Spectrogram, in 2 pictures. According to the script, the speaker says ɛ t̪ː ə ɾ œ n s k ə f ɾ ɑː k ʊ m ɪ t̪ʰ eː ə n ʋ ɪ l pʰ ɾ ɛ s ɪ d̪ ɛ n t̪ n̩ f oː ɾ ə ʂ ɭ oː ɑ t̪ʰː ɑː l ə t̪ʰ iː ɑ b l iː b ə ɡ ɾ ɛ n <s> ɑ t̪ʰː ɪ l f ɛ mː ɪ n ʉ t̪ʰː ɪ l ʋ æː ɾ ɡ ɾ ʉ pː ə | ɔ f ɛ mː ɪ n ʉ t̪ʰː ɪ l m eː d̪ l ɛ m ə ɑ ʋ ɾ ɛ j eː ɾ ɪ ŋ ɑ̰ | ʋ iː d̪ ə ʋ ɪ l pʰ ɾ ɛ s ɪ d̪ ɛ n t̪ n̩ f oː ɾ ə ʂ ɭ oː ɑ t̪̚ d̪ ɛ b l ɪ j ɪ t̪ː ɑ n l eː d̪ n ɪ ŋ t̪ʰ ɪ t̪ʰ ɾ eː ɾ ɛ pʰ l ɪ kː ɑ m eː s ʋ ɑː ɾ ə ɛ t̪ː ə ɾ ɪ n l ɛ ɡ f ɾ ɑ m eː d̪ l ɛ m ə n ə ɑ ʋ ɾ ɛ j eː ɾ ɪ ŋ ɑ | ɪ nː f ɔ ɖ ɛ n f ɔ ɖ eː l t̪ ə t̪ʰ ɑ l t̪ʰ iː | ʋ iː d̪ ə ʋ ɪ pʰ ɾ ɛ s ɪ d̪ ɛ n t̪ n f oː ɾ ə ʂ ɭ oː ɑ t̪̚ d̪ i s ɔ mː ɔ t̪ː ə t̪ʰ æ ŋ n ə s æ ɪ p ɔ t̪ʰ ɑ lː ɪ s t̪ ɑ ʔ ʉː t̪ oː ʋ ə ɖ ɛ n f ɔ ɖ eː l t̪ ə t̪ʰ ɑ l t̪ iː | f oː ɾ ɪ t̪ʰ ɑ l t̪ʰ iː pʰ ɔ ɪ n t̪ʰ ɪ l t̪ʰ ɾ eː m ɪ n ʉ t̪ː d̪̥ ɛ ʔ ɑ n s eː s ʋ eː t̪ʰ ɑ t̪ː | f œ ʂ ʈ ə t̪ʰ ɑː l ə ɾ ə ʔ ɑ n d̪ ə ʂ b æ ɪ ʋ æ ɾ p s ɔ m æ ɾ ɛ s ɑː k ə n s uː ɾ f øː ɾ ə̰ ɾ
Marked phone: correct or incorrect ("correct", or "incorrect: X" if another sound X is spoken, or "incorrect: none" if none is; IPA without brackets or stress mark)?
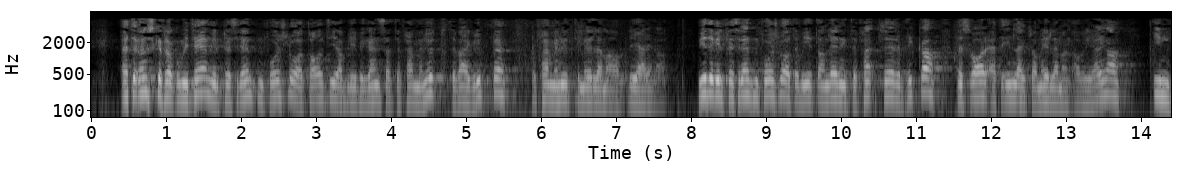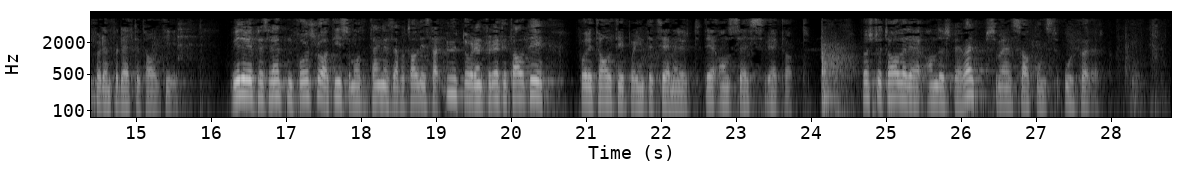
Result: correct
